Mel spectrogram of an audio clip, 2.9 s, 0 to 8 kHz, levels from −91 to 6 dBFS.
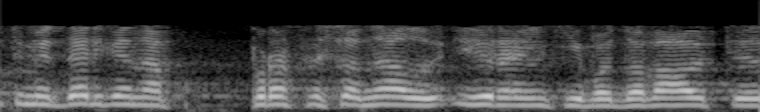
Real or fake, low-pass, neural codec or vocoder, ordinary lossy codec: fake; 7.2 kHz; vocoder, 44.1 kHz, 128 mel bands, Pupu-Vocoder; AAC, 16 kbps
